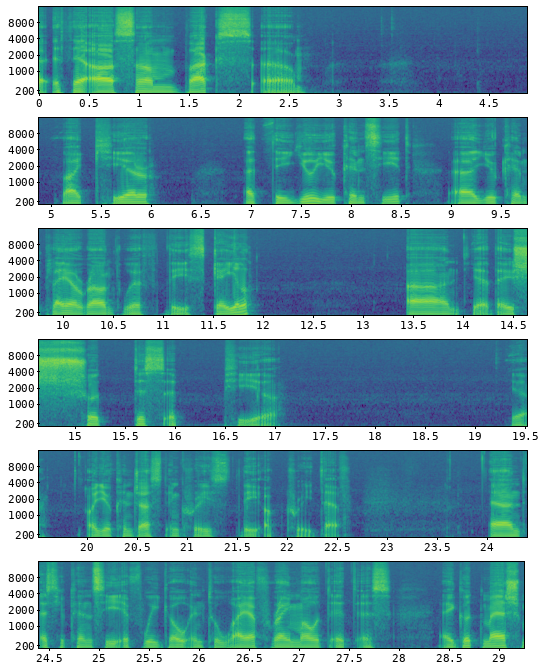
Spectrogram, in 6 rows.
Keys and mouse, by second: 3.6 click, 4.5-7.5 middle drag, 10.4-18.2 drag, 20.2-21.2 drag, 21.2-24.0 middle drag, 23.4 z, 27.1-28.5 middle drag.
